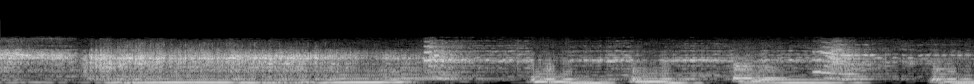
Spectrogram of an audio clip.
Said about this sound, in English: Honey and I stand there like a couple of outfielders watching one sail over the fence while Colonel Lucius Porteous drives away in Ackerman's dinky little sightseeing bus.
